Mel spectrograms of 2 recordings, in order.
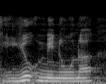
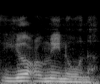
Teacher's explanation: And here on waw, yu'minuna, the first waw has a hamza, and here jerking sound is needed, and ayn sound should not be pronounced because ayn is not there, but it has been pronounced with ayn. It should be pronounced with jerk but without addition of ayn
